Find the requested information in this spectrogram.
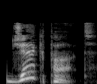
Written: jackpot

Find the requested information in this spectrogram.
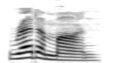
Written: redamann

